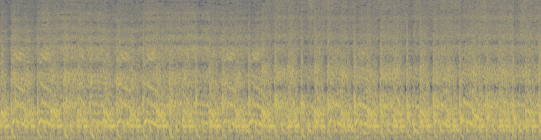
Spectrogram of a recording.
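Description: Hardcore rave music from a DJ set: a fast, dense electronic beat with synth riffs, loud and unbroken.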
